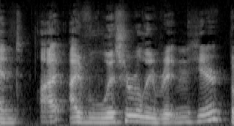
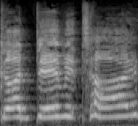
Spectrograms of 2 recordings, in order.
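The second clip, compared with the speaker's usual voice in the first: very high, loud whine; 13 semitones higher, 7 dB louder than usual. Act out Matt yelling at Ty for a fellow speaker, in a whiny Matt voice. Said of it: "it's just a whiny Matt voice".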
